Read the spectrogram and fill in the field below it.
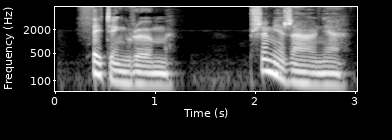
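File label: "fitting room", English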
